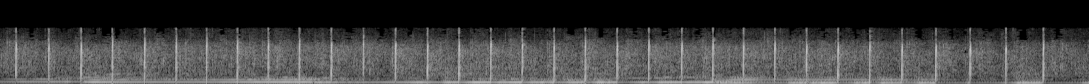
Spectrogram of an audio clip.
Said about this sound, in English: And I tell you what, while we're all standing, why don't we give all the mothers a good hand clap of appreciation today.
